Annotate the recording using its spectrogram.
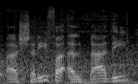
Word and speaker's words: Sharifa Al Badi: We're very delighted to have with us here in the studio Sharifa Al Badi.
